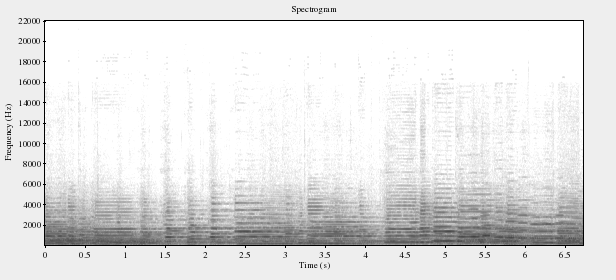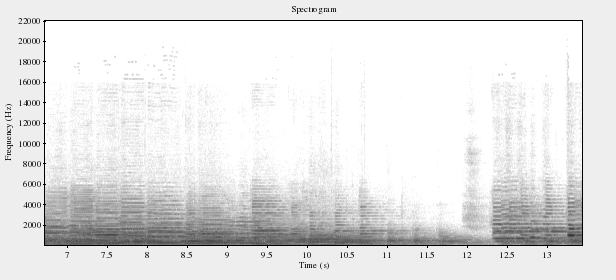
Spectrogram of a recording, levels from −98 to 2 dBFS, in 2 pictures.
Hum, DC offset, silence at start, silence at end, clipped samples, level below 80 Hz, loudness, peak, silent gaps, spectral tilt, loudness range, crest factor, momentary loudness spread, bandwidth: none; under 0.1%; 0 s; 0 s; under 0.1%; -64 dBFS; -32 LUFS; -12 dBFS; none; -7 dB/octave; 5 LU; 18 dB; 9 LU; 9.2 kHz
